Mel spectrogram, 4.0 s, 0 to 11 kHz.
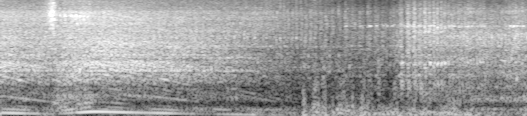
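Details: Scrap Ford Fiesta just jump-started from a flat battery with a Topdon JS3000 jump starter: engine catches and runs steadily, pulling up smoothly through a couple of revs with an even note and no knocks; sounds healthy.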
